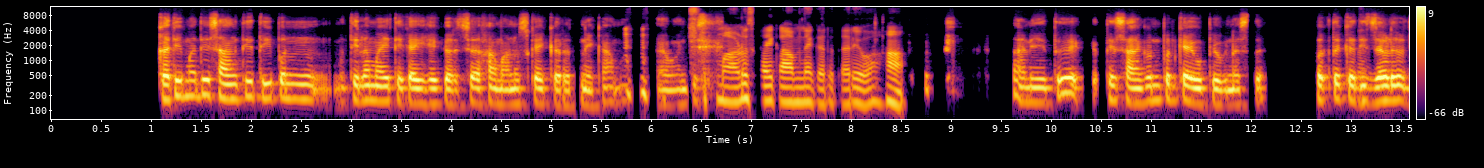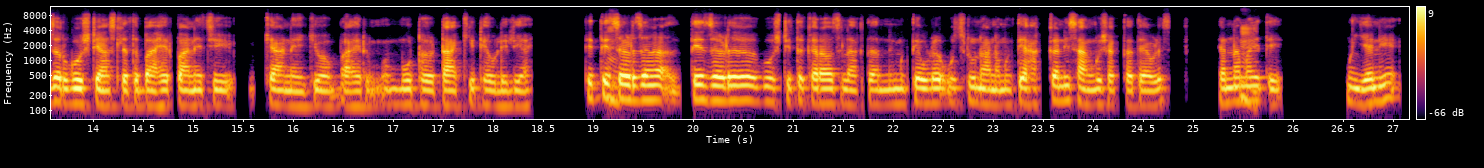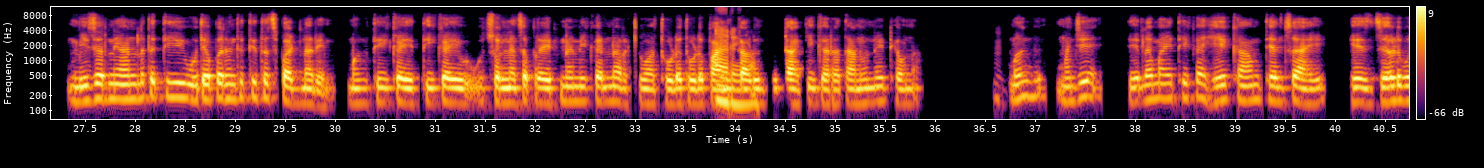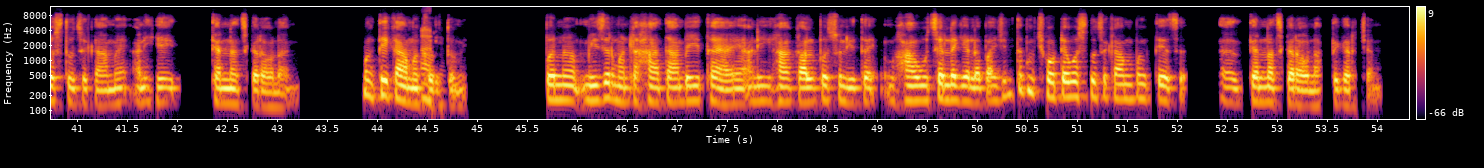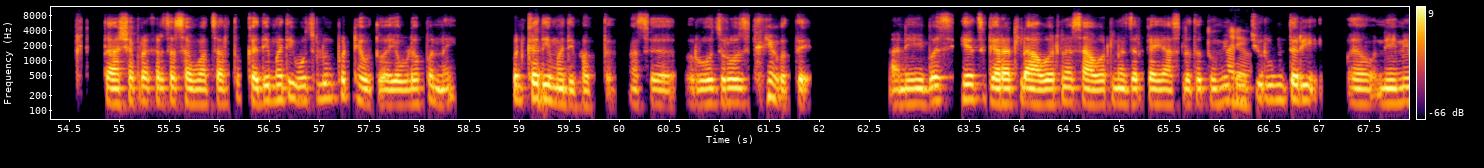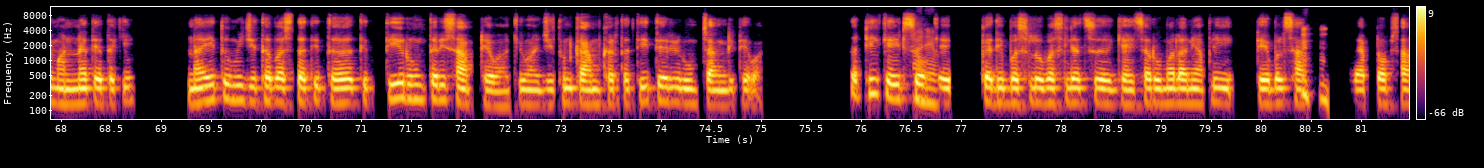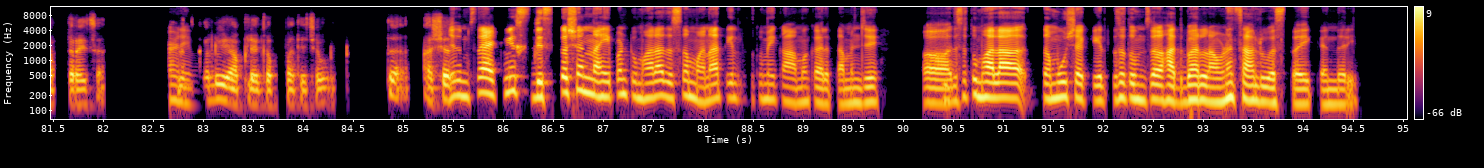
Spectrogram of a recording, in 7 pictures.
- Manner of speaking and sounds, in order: chuckle; in English: "कॅन"; other background noise; laughing while speaking: "नाही होत ते"; in English: "इट्स"; chuckle; unintelligible speech; in English: "ॲटलीस्ट डिसकशन"
- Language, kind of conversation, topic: Marathi, podcast, घरच्या कामांमध्ये जोडीदाराशी तुम्ही समन्वय कसा साधता?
